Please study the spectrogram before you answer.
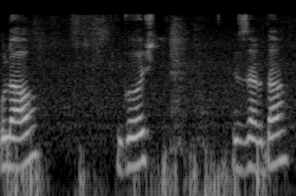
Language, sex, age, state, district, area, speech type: Urdu, female, 30-45, Bihar, Gaya, rural, spontaneous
